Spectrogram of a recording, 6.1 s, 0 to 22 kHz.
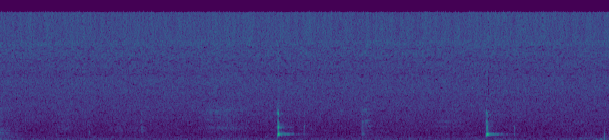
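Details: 8-day-old baby girl with hiccups: two brief, sharp hiccup sounds about two seconds apart over quiet room noise.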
